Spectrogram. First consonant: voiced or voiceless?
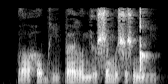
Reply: voiced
